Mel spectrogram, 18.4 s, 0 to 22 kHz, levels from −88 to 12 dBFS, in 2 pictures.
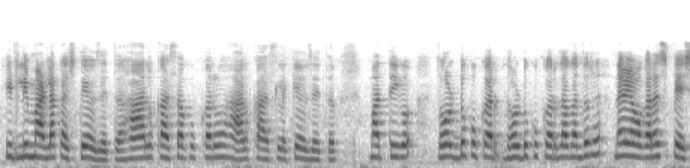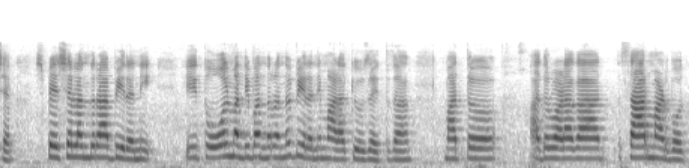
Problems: background sounds at intervals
